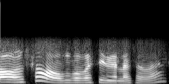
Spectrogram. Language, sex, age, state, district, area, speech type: Assamese, female, 18-30, Assam, Goalpara, rural, conversation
